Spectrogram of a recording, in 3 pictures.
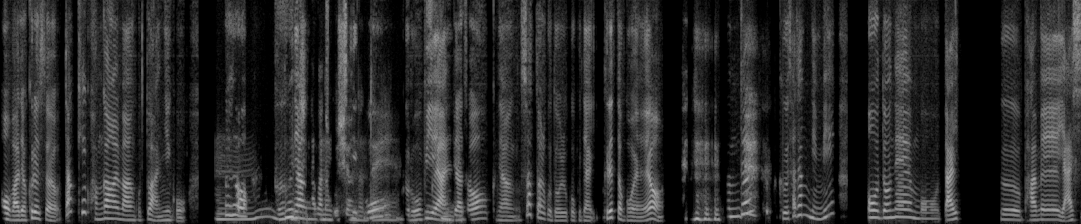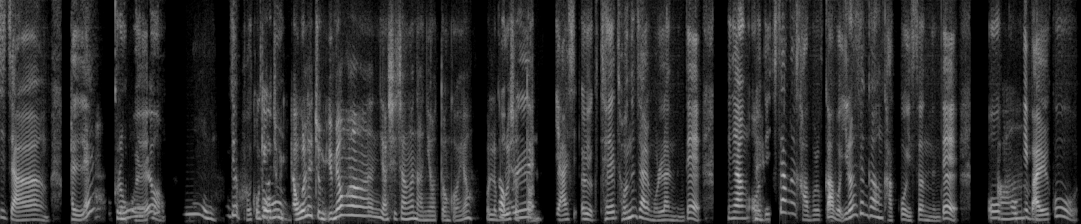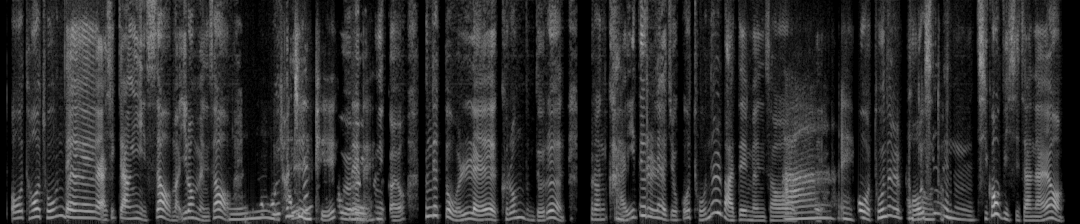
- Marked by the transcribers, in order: laugh; gasp; other background noise; put-on voice: "어 거기 갈래?"
- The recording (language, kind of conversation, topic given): Korean, podcast, 뜻밖의 친절을 받은 적이 있으신가요?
